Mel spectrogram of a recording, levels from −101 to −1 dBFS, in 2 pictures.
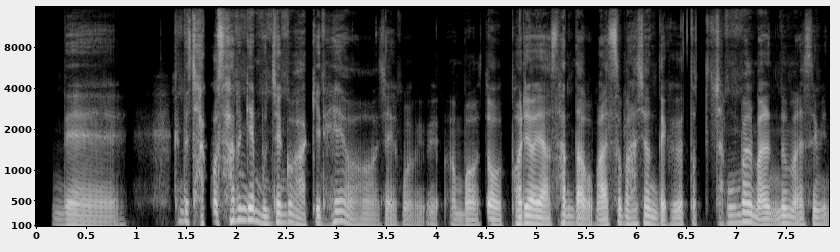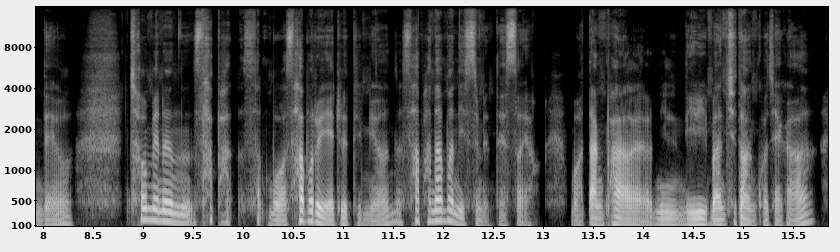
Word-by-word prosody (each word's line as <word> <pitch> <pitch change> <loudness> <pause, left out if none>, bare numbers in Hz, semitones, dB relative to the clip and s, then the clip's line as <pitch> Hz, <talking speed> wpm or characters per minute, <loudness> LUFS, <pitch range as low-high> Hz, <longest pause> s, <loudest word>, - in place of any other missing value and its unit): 네. 90 -3 -3 0.5
근데 160 -1 -4
자꾸 160 +1 -1
사는 175 +5 +2
게 190 0 +6
문제인 140 -1 +1
것 150 - 0
같긴 120 -1 -2
해요. 100 -12 -3
이제 - - -5
뭐 - - -5 0.2
이 - - -8
어 - - -5
뭐 95 0 -1
또 95 -1 +3
"버려야 120 -3 +5
산다."고 125 +2 +1
말씀을 100 +6 +2
하셨는데 115 -1 +1
그것도 110 +1 -4 0.2
정말 140 +3 +1
맞는 105 +5 +3
말씀인데요. 110 - -3 0.6
처음에는 165 -7 +3
삽 - - -4
하 - - -7
사 - - -9
뭐 90 -2 0
삽으로 165 - +5
예를 100 +3 0
들면 100 - -7
삽 170 - -4
하나만 170 -4 +3
있으면 110 - -3
됐어요. - - -2 0.4
뭐 - - -7
땅 105 -2 +4
파는 105 -2 0
일이 105 +1 +4
많지도 95 0 +2
않고, 90 -3 -2
제가. 125 - -4
115 Hz, 325 characters per minute, -26 LUFS, 95-140 Hz, 0.6 s, 게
